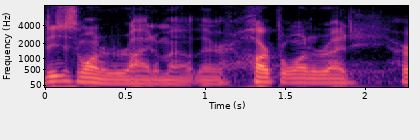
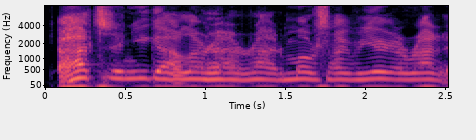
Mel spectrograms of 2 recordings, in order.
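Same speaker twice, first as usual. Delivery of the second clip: higher, fast snappish scolding; irritated dad; 9 semitones higher, faster than usual. Retold or imitated. Dad snapping at son on the way to the farm, fast and higher. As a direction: nip at the boy in the truck. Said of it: "I'd nip".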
